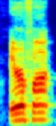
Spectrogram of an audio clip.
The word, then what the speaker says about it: Hierophant: Hierophant, silent H. Mm-hmm. The heir, like the heir apparent.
